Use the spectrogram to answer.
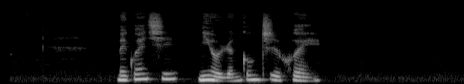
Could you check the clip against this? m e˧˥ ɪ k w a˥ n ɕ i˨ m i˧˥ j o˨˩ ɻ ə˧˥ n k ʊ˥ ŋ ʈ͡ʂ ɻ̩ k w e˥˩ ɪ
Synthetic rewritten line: m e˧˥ ɪ k w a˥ n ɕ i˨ n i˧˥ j o˨˩ ɻ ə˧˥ n k ʊ˥ ŋ ʈ͡ʂ ɻ̩ x w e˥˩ ɪ

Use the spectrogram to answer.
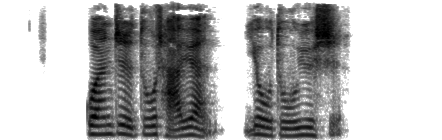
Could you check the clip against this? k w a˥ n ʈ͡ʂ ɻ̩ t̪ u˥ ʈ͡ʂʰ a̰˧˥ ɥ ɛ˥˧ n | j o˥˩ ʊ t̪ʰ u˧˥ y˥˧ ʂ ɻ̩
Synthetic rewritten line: k w a˥ n ʈ͡ʂ ɻ̩ t̪ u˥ ʈ͡ʂʰ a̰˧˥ ɥ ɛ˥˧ n | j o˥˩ ʊ t̪ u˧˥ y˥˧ ʂ ɻ̩

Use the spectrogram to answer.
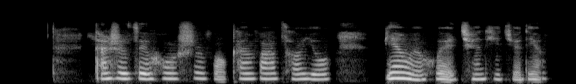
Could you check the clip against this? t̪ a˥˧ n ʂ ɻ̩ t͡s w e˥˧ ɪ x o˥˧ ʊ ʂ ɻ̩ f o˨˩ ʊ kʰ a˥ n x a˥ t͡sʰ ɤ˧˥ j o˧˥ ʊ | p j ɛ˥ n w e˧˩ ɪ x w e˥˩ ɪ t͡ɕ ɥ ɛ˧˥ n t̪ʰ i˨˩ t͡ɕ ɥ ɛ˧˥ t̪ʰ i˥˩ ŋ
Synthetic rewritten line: t̪ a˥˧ n ʂ ɻ̩ t͡s w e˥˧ ɪ x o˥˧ ʊ ʂ ɻ̩ f o˨˩ ʊ kʰ a˥ n f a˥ t͡sʰ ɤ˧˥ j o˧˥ ʊ | p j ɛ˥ n w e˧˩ ɪ x w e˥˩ ɪ t͡ɕʰ ɥ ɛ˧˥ n t̪ʰ i˨˩ t͡ɕ ɥ ɛ˧˥ t̪ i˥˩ ŋ

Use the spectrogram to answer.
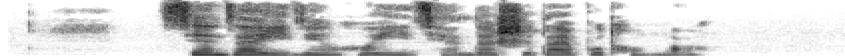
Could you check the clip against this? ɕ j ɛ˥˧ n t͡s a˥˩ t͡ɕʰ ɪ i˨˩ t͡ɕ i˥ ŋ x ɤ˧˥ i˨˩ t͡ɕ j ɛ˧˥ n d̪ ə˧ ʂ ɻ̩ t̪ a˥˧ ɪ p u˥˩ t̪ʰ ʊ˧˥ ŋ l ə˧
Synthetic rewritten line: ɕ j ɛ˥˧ n t͡s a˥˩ ɪ i˨˩ t͡ɕ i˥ ŋ x ɤ˧˥ i˨˩ t͡ɕʰ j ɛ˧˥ n d̪ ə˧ ʂ ɻ̩ t̪ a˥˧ ɪ p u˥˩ t̪ʰ ʊ˧˥ ŋ l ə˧

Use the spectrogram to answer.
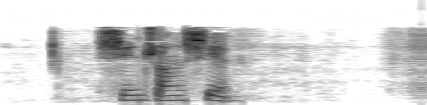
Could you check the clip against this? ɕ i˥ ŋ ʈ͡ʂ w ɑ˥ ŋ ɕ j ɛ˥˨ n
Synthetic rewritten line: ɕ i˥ n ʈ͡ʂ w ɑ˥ ŋ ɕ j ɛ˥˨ n

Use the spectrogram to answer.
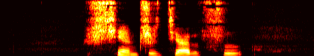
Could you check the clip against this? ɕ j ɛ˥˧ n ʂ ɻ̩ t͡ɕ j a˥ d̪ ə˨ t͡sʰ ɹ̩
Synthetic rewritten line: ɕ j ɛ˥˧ n ʈ͡ʂ ɻ̩ t͡ɕ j a˥ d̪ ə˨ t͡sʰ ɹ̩

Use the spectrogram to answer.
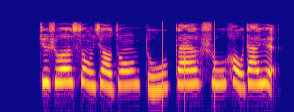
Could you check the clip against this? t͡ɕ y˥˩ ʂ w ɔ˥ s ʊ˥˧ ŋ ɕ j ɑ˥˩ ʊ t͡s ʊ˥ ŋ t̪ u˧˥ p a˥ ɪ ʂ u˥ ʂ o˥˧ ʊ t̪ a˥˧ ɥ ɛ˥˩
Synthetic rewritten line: t͡ɕ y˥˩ ʂ w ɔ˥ s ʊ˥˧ ŋ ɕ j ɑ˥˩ ʊ t͡s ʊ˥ ŋ t̪ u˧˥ k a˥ ɪ ʂ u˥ x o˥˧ ʊ t̪ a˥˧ ɥ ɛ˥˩

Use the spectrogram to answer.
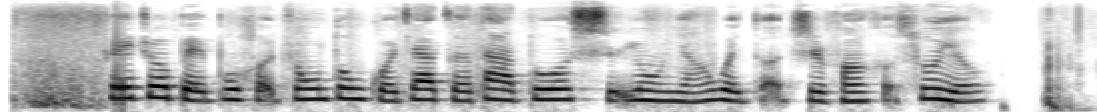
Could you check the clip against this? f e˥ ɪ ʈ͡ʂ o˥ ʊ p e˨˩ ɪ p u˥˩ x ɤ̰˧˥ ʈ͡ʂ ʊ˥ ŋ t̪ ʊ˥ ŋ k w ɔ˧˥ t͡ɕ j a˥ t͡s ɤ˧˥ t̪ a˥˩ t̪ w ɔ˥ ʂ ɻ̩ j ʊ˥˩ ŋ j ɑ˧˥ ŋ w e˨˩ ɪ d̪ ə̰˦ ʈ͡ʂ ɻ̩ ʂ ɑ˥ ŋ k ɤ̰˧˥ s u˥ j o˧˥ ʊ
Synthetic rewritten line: f e˥ ɪ ʈ͡ʂ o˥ ʊ p e˨˩ ɪ p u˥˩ x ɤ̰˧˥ ʈ͡ʂ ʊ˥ ŋ t̪ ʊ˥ ŋ k w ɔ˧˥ t͡ɕ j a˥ t͡s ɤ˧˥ t̪ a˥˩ t̪ w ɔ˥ ʂ ɻ̩ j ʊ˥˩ ŋ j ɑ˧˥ ŋ w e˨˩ ɪ d̪ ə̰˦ ʈ͡ʂ ɻ̩ f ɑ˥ ŋ x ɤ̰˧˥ s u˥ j o˧˥ ʊ

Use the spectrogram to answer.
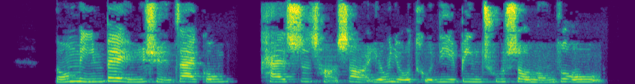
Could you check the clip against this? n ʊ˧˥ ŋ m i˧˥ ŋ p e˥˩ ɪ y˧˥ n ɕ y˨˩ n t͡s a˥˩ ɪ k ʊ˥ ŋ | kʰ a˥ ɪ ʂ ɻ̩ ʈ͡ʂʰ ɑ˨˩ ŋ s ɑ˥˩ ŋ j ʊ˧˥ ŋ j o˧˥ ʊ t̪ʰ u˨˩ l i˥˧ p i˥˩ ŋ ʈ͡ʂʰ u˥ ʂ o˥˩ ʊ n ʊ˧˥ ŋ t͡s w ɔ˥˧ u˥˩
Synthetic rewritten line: n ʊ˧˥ ŋ m i˧˥ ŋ p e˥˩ ɪ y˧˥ n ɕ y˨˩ n t͡s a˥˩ ɪ k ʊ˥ ŋ | kʰ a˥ ɪ ʂ ɻ̩ ʈ͡ʂʰ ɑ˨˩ ŋ ʂ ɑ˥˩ ŋ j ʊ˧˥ ŋ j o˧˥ ʊ t̪ʰ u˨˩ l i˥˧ p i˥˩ ŋ ʈ͡ʂʰ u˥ ʂ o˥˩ ʊ n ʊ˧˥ ŋ t͡s w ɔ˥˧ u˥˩

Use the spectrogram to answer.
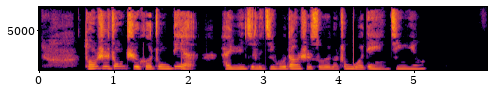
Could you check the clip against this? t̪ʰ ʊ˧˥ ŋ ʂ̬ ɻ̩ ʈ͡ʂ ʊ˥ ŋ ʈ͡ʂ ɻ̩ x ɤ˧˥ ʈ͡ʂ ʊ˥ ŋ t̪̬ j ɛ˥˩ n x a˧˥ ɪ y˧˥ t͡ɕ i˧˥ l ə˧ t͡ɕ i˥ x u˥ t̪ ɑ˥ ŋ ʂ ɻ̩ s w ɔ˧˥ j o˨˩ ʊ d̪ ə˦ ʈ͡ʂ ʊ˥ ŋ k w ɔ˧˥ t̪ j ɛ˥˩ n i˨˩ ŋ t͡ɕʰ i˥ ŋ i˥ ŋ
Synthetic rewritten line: t̪ʰ ʊ˧˥ ŋ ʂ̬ ɻ̩ ʈ͡ʂ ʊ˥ ŋ ʈ͡ʂ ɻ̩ x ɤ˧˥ ʈ͡ʂ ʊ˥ ŋ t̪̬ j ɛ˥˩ n x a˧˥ ɪ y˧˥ t͡ɕ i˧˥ l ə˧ t͡ɕ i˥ x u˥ t̪ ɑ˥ ŋ ʂ ɻ̩ s w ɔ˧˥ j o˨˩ ʊ d̪ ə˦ ʈ͡ʂ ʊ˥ ŋ k w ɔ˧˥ t̪ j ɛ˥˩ n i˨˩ ŋ t͡ɕ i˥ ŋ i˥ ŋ

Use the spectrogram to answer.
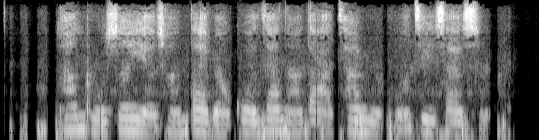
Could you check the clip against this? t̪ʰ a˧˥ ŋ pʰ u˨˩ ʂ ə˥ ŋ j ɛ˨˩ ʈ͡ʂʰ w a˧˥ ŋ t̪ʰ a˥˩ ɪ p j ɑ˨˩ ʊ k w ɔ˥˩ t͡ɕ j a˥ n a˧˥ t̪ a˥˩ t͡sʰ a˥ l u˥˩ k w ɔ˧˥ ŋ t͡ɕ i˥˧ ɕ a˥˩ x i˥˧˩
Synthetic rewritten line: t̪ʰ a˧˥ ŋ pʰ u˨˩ ʂ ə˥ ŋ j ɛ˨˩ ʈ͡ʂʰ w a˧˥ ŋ t̪ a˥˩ ɪ p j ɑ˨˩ ʊ k w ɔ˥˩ t͡ɕ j a˥ n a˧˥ t̪ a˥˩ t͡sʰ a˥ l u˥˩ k w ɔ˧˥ t͡ɕ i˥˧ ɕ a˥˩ ɕ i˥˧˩

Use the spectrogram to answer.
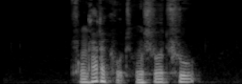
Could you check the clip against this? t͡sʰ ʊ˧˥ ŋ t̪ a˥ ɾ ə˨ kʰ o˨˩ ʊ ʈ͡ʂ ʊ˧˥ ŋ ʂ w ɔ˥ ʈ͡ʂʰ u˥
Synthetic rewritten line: t͡sʰ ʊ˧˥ ŋ t̪ʰ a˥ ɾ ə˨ kʰ o˨˩ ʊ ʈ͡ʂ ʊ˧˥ ŋ ʂ w ɔ˥ ʈ͡ʂʰ u˥

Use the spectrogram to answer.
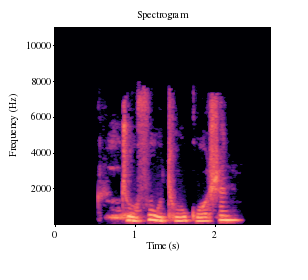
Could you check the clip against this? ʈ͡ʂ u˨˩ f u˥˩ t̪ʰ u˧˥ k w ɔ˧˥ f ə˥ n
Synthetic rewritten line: ʈ͡ʂ u˨˩ f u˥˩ t̪ʰ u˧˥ k w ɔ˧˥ ʂ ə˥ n

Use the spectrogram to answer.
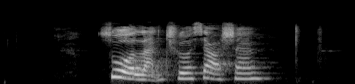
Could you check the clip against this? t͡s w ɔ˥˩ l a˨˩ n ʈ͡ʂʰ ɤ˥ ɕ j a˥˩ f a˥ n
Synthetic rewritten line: t͡s w ɔ˥˩ l a˨˩ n ʈ͡ʂʰ ɤ˥ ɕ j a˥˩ ʂ a˥ n

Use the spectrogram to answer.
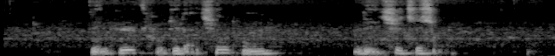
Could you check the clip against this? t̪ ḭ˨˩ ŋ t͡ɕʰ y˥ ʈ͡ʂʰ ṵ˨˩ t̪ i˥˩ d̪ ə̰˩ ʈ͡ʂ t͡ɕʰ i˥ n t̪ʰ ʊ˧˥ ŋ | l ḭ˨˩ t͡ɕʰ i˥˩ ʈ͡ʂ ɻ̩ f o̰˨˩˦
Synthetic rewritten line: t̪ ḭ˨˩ ŋ t͡ɕ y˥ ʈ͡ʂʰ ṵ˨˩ t̪ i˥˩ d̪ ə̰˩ t͡ɕʰ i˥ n t̪ʰ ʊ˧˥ ŋ | l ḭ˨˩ t͡ɕʰ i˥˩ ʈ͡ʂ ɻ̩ ʂ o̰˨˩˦

